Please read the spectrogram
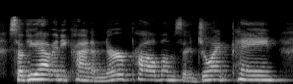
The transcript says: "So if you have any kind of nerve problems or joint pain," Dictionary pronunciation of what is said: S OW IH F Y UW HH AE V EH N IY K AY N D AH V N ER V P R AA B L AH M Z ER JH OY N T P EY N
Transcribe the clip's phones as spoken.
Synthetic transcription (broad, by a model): S OW IH F Y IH V EH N IY K AY N D AH V N ER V P R AA B L AH M Z ER JH OY N P EY N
